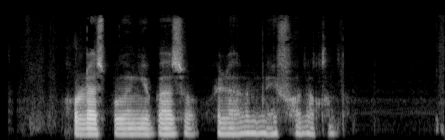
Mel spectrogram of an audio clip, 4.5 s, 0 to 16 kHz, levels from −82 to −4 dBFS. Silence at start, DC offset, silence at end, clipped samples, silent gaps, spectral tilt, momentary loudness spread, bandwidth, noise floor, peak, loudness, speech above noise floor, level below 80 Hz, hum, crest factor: 0.65 s; under 0.1%; 1.1 s; under 0.1%; none; -5.5 dB/octave; 13 LU; 11.5 kHz; -66 dBFS; -6 dBFS; -27 LUFS; 39 dB; -64 dBFS; none; 22 dB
